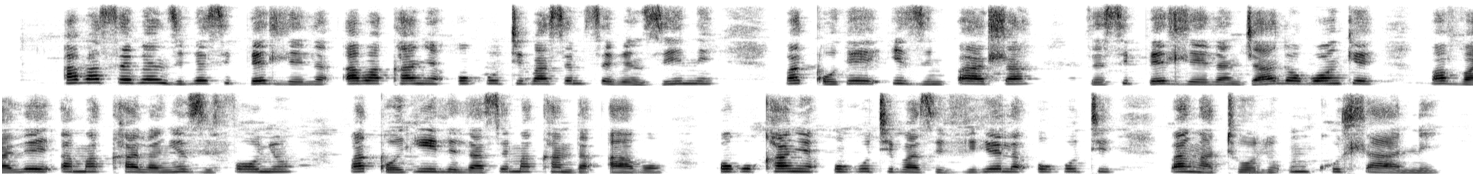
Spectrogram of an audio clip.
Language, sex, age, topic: North Ndebele, female, 25-35, health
